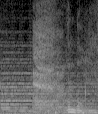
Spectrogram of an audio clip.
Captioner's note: Nora sighs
